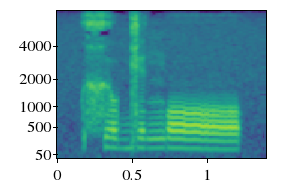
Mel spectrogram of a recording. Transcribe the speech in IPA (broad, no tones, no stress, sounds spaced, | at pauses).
xʲ o ɡʲ e ŋ oː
